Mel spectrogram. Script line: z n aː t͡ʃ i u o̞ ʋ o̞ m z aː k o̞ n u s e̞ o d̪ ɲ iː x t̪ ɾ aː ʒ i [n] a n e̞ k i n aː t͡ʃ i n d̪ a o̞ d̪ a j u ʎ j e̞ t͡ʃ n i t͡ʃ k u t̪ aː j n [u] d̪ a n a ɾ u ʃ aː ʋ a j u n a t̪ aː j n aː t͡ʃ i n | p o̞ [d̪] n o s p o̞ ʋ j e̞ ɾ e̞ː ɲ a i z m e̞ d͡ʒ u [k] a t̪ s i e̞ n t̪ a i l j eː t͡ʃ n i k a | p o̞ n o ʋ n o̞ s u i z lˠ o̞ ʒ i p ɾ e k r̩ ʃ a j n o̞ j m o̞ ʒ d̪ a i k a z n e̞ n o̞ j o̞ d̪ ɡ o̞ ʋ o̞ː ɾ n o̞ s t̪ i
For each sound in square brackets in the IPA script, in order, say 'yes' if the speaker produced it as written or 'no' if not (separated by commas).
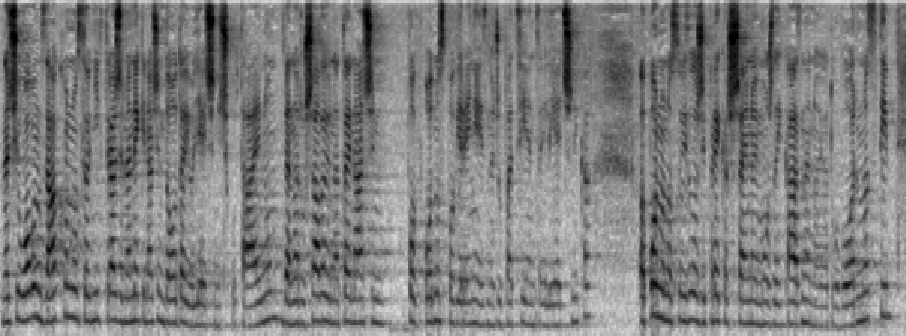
yes, yes, yes, no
